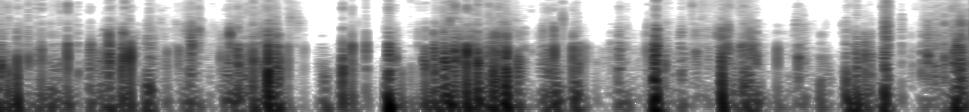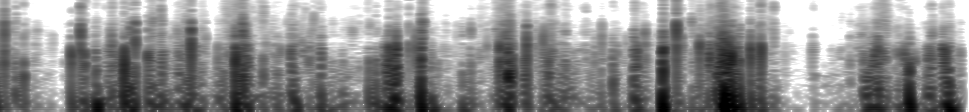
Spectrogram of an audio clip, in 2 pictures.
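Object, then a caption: Microphone wrapped in plastic film. Long nails scratch crinkly plastic film wrapped around the grille of a large microphone, making a dense run of close, crackling crinkles and scrapes. The sound is mostly low and muffled, with brief pauses between bursts and a louder crackle near the end.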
